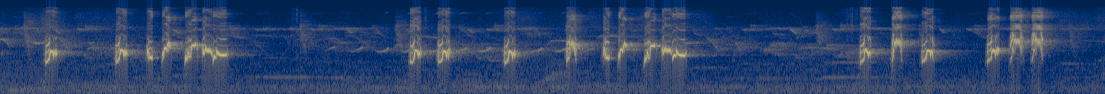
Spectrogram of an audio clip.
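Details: Morning song of a red-whiskered bulbul in the double-note wild style, a lure recording for training birds: three loud bursts of rapid, bubbling whistled notes, each a cluster of four to six syllables separated by brief pauses.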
